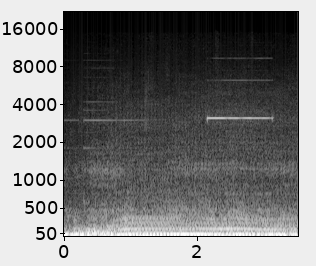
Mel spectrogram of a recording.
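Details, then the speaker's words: 2001 Volkswagen Jetta VR6, owner diagnosing an engine knocking noise while driving. Lumpy, uneven low rumble with stumbling, irregular beats, described as sounding like a helicopter; severe misfire, cause unconfirmed. "oh my god this thing sounds like a helicopter oh this is a really bad idea this is a really bad idea"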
